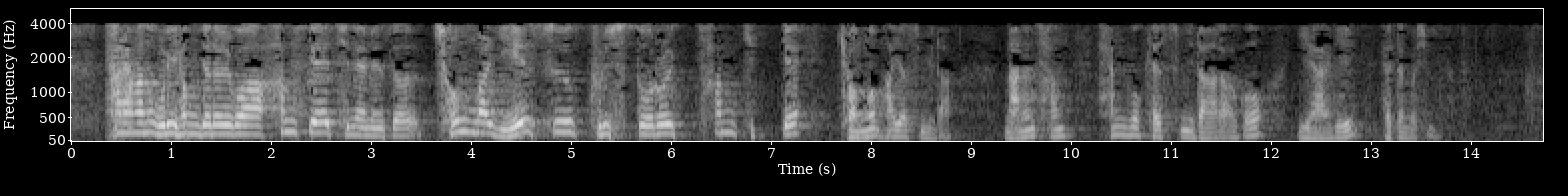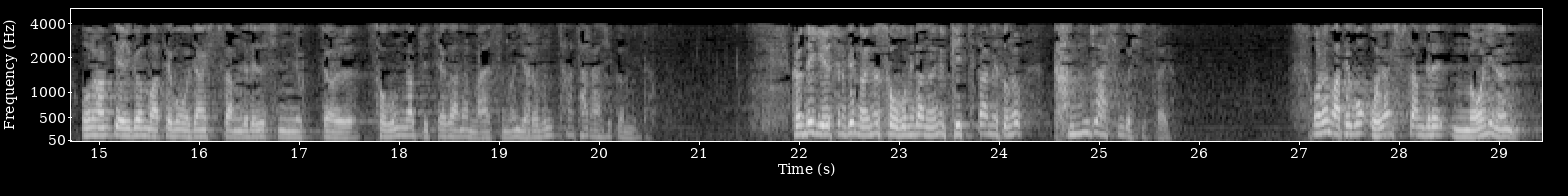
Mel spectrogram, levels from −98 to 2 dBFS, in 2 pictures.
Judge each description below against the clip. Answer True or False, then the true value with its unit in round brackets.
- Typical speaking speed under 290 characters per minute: True (275 characters per minute)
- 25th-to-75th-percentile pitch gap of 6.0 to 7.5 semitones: True (6.3 semitones)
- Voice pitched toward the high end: False (150 Hz)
